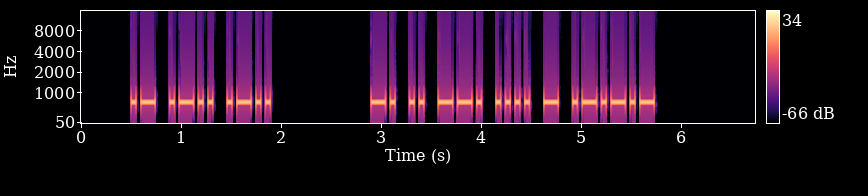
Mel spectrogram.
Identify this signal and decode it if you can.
Morse code, heard as a keyed tone, about 25 wpm, 700 Hz. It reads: ALL NIGHT.
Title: 3x Word-Spacing - Sentences from Top 300 Words - 25wpm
